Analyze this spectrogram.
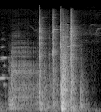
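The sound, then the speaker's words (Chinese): A door is shut with a dull wooden thunk amid a few quick knocks and rattles, the heaviest hit falling near the middle before things go quiet. “阿姨关上门”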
